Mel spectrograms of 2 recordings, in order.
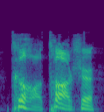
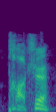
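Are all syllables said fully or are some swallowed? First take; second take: full; swallowed. First: Every syllable is pronounced fully. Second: The first syllables merge into one swallowed syllable.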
